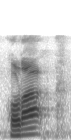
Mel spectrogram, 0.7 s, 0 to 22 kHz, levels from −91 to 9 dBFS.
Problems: none marked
